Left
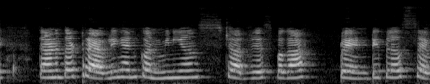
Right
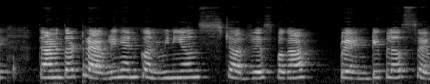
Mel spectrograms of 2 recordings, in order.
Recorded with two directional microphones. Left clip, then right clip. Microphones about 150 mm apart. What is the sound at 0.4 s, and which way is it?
A woman's voice, 35° left (ahead or behind).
